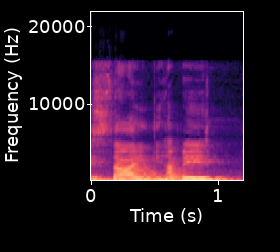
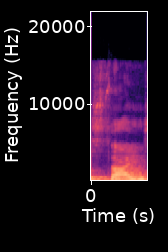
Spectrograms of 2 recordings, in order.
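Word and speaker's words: sigh: जाएगा क्विटिंग हो जाएगा साई देखिए इसको हम पढ़ेंगे साई थोड़ा सा मुझे लगता है कि इसको प्रोनाउंस करने में आपको डिफिकल्टी हो सकती है इसलिए मैंने यहां पे इसका प्रोनंसिएशन लिख दिया है इसको पढ़ना है आपको साई साई का मतलब होता है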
